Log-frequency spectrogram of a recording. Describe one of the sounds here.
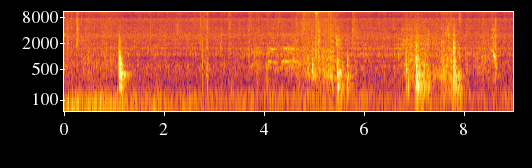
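Bamboo poles knock and clatter against each other.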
